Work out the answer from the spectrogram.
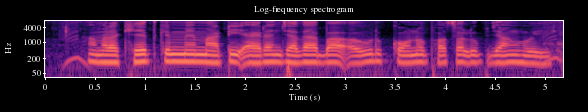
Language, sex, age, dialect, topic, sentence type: Bhojpuri, male, 18-24, Southern / Standard, agriculture, question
